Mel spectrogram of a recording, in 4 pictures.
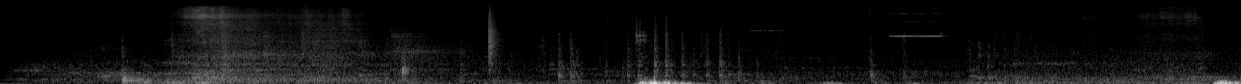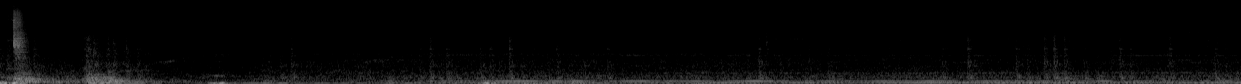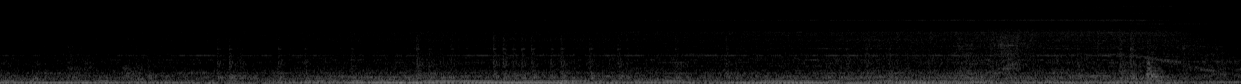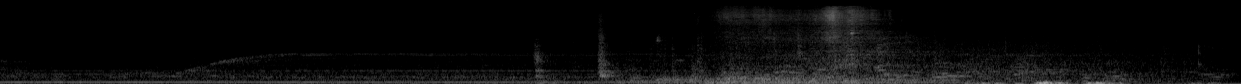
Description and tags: Sound of an elevator recorded at UPF Communication Campus in Barcelona.
campus-upf, elevator, elevator-door, UPF-CS14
